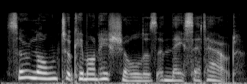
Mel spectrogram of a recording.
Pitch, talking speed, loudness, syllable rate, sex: 220 Hz, 265 wpm, -17 LUFS, 5.2 syllables/s, female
